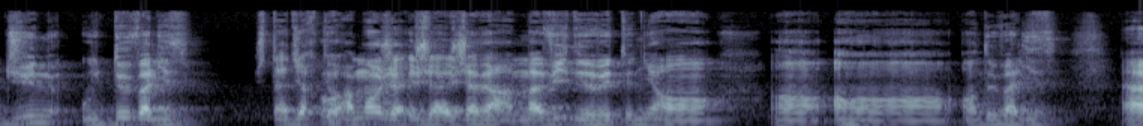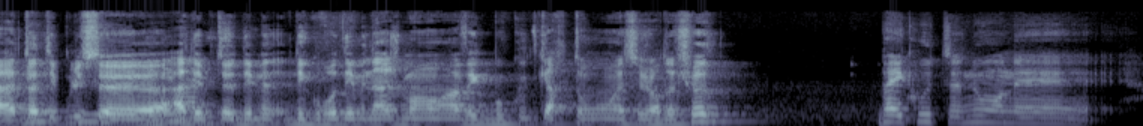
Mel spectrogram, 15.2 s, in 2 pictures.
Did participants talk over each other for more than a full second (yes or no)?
yes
